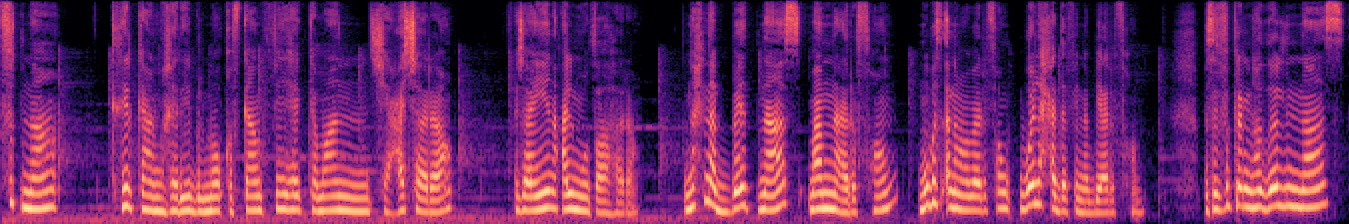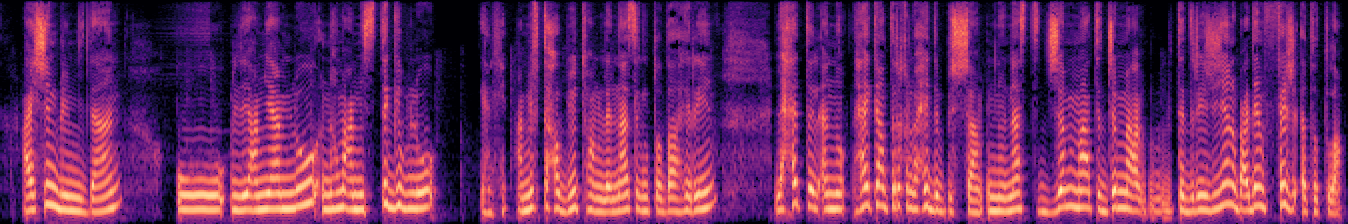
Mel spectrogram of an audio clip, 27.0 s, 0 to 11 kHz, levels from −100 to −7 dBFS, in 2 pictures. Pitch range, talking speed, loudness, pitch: 200-250 Hz, 140 wpm, -19 LUFS, 220 Hz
